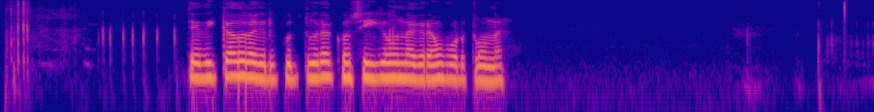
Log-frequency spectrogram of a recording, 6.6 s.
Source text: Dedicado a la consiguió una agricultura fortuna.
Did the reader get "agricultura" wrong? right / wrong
wrong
